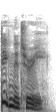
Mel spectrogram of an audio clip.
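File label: "dignitary", en, British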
